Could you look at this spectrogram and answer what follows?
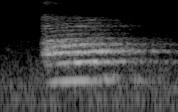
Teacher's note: Tone 1, A, requires no special marking and is characterized by high pitch.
